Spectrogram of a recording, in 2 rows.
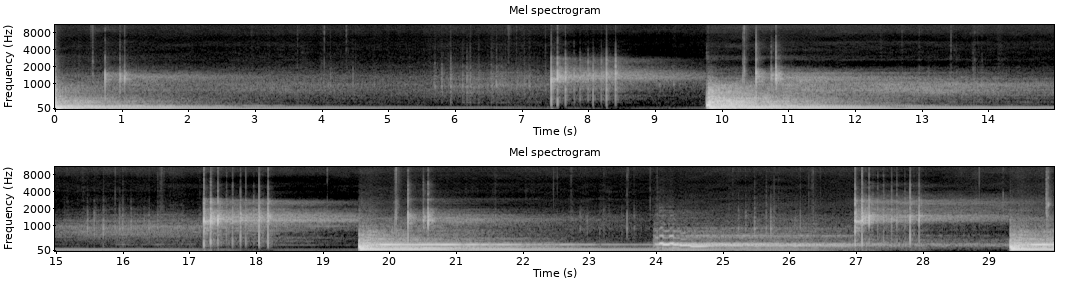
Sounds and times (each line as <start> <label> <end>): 19.6 low tones 27.7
